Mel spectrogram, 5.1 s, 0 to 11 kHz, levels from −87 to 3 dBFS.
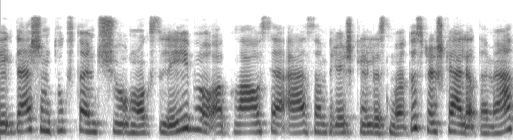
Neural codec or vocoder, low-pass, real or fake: codec, 16 kHz, 4 kbps, FunCodec, trained on Chinese and English, 50 frames a second; 7.2 kHz; fake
